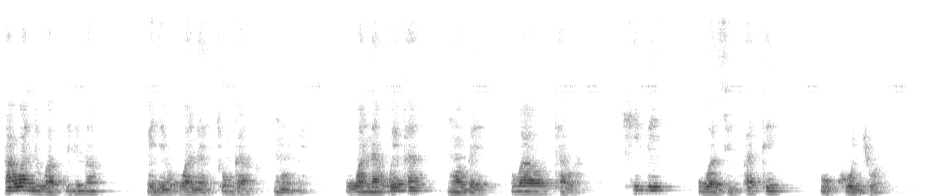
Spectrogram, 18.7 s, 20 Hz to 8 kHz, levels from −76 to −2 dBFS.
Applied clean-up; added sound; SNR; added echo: none; none; none; reverberation time 0.9 s.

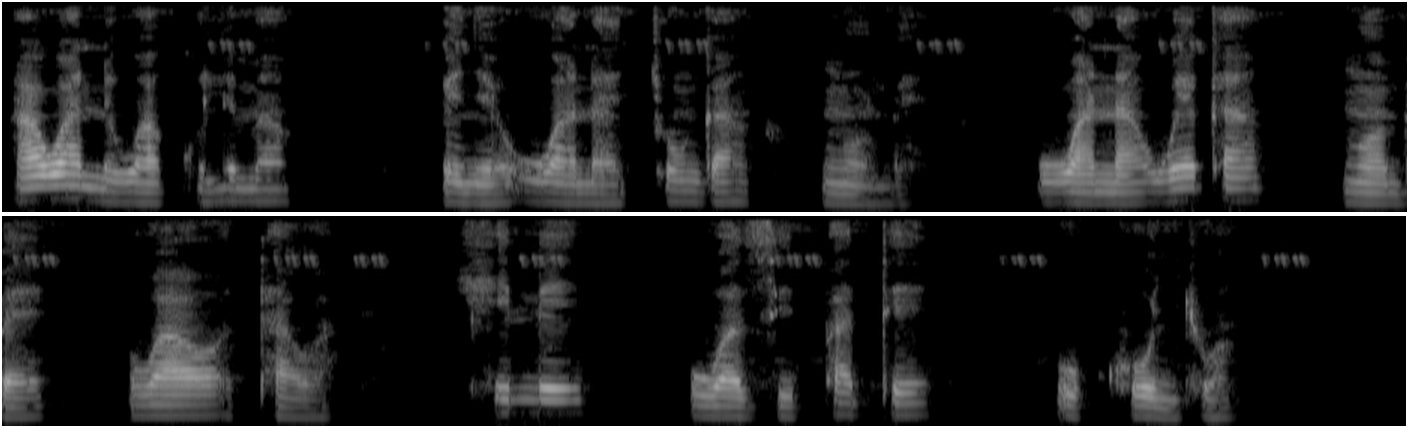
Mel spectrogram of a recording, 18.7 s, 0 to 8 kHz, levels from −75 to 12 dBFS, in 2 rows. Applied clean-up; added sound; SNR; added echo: none; none; none; none.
